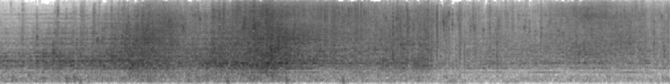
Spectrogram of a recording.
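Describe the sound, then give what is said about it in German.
Burger patty frying in a small oiled grill pan set on a grill grate, giving a continuous broad hiss and crackle that swells toward the middle and then settles to a steady sizzle. No talk. “Und ich habe mir jetzt hier auf den Grillrost so eine kleine, kleine Grillpfanne draufgelegt und da mache ich jetzt mal Öl drauf. So, und dann fangen wir einfach mal mit dem ersten Patty an.”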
